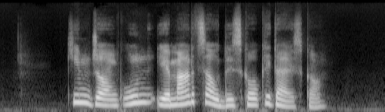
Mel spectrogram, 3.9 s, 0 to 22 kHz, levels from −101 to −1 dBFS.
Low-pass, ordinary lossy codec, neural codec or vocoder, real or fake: 19.8 kHz; none; codec, 44.1 kHz, 2.6 kbps, DAC; fake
